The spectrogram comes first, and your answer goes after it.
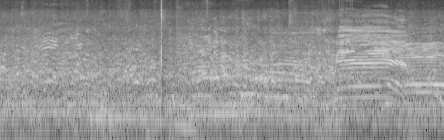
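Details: Improved-breed dairy cow with calf at the Aftabganj market, Dinajpur, giving a loud sliding moo near the end after several seconds of crowded market voices and noise.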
